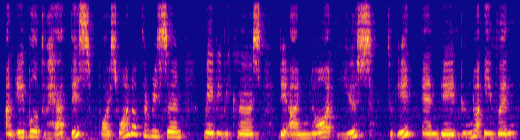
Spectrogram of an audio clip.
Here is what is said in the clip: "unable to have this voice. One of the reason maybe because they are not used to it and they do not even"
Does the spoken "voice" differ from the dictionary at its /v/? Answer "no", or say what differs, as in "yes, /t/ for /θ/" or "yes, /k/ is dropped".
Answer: yes, /p/ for /v/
